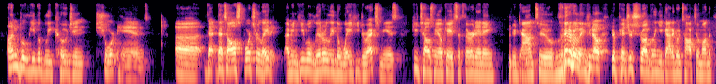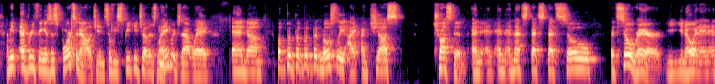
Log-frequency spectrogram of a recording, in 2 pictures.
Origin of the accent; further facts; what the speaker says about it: Washington, District of Columbia, United States; as a kid growing up in DC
